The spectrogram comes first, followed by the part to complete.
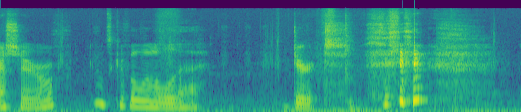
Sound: laughs

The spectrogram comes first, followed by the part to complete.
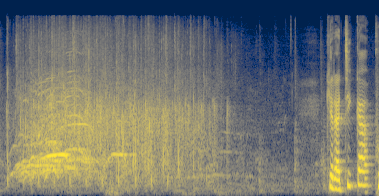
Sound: audience cheers and applauds

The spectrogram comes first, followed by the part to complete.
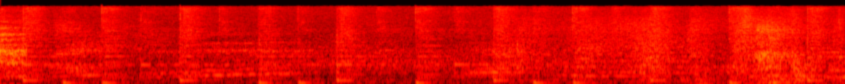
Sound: distant talking

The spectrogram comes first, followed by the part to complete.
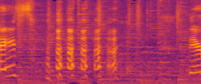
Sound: laughter

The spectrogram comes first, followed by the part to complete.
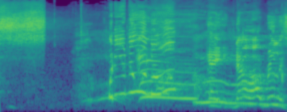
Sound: vocalizes

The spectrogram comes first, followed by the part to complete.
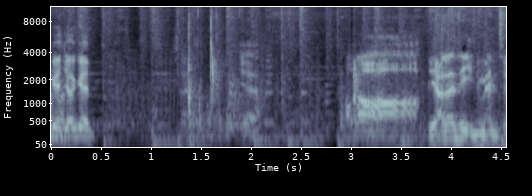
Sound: cue striking ball

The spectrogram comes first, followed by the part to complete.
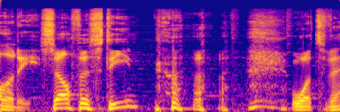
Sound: laugh

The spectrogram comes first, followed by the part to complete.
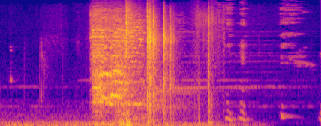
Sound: laughter

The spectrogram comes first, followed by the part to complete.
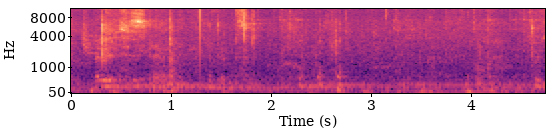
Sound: chuckling

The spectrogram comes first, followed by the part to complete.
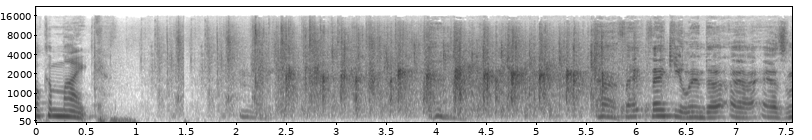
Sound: applause

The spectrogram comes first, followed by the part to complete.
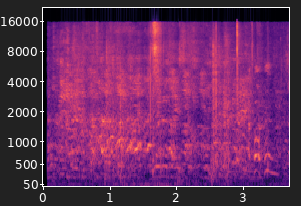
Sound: laughing

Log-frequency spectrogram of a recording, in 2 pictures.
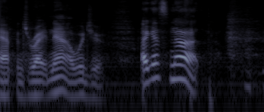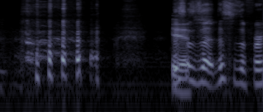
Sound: laughs

